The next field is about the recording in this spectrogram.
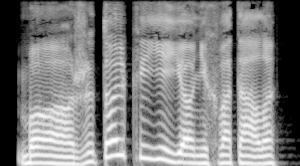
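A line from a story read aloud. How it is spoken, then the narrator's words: Groaning. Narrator (Russian): простонала Мора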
